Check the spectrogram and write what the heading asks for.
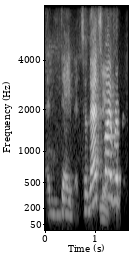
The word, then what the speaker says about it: D4VD: Whatever it is, it's not good for D4VD, pronounced David.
